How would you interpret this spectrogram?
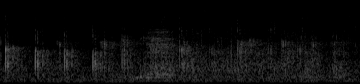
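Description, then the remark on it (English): A church audience claps together, starting with a few sharp, distinct claps that quickly blend into a steady, dense wash of applause lasting a few seconds at a moderate level. “I love your claps.”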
